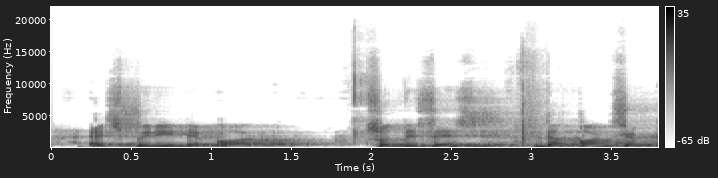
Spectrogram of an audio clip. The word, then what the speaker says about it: esprit de corps: Get the pronunciation correct. Esprit de corps.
